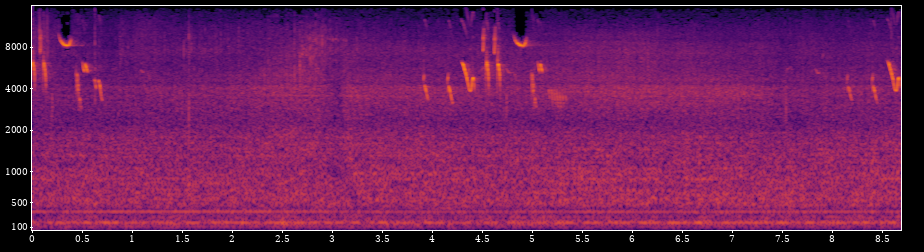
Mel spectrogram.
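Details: Meadow bunting singing at Lake Teganuma in April 2017: brief, high, chirping song phrases scattered through the recording, partly masked by steady low traffic hum.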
